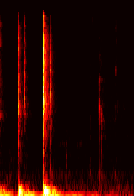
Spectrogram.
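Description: Keys pressed on a computer keyboard: three sharp keystrokes in the first second, then a few fainter clicks.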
